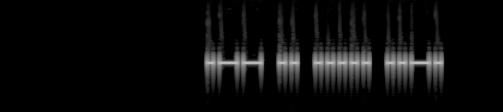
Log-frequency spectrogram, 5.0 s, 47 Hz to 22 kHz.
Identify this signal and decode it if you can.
Morse code, heard as a keyed tone, about 20 wpm, 700 Hz. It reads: WI5F
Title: USA Call Signs - 4 Characters - Repeated 3x - 20wpm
